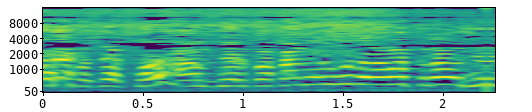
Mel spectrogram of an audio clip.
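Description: A high-pitched voice, drawn out and wavering in pitch, with only brief breaks and no clear words.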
